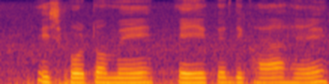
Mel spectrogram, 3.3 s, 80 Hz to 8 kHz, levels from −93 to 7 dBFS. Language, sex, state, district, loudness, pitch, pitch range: Hindi, male, Haryana, Charkhi Dadri, -15 LUFS, 160 Hz, 155-165 Hz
